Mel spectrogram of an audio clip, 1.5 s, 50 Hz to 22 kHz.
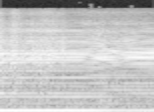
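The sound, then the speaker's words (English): Electric hair clippers buzz steadily as a person cuts their own hair live on stream, a constant motorized hum with a strong low tone and a bright, hissy upper edge, holding even loudness with no talking. “Cutting my hair live on 4 different streams when it would usually be 5, but Twitch couldn't make it, if you know what I mean.”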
